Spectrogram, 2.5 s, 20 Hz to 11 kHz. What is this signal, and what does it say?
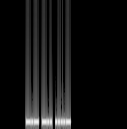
Morse code, heard as a keyed tone, about 46 wpm, 700 Hz. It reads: KD4
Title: USA Call Sign Prefixes - 45wpm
